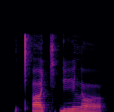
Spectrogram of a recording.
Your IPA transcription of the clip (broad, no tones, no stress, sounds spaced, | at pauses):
tʼ a c ɠ i l ʌ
